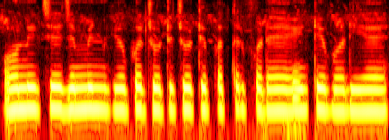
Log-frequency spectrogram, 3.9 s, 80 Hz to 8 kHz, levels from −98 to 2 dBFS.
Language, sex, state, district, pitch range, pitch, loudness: Hindi, female, Rajasthan, Bikaner, 215-225 Hz, 220 Hz, -13 LUFS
